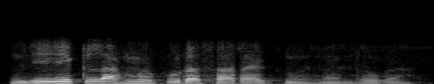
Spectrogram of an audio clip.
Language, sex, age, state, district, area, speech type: Hindi, male, 18-30, Uttar Pradesh, Mau, rural, conversation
